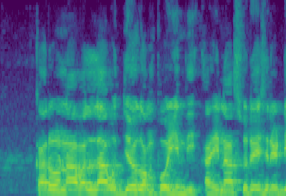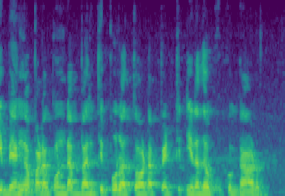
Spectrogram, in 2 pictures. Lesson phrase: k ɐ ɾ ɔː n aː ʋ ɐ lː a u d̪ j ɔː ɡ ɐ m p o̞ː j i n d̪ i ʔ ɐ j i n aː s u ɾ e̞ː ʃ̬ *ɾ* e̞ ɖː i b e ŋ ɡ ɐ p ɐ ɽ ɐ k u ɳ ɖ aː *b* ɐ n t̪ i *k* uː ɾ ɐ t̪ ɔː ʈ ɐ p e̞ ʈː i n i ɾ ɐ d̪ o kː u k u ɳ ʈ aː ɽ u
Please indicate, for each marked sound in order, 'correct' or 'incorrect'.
correct, correct, incorrect: p

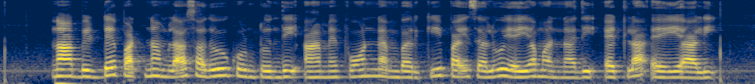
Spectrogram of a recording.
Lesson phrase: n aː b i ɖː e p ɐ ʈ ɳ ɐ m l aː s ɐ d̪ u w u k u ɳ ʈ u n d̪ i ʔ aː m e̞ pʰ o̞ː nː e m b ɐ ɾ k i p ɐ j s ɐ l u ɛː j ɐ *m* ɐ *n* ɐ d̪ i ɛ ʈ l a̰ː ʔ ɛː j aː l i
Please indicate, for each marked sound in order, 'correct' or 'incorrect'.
correct, incorrect: nː

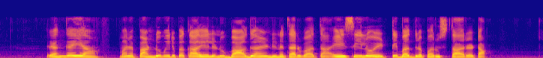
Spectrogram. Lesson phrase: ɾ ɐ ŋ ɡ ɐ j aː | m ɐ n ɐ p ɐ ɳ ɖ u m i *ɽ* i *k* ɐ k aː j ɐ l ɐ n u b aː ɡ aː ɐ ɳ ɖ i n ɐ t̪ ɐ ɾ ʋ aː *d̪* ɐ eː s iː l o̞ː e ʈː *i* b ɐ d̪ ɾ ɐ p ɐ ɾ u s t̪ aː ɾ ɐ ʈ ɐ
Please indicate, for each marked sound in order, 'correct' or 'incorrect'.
incorrect: ɾ, incorrect: p, incorrect: t̪, correct

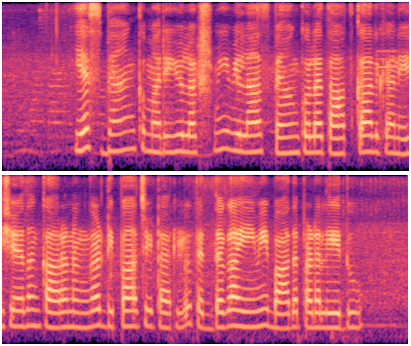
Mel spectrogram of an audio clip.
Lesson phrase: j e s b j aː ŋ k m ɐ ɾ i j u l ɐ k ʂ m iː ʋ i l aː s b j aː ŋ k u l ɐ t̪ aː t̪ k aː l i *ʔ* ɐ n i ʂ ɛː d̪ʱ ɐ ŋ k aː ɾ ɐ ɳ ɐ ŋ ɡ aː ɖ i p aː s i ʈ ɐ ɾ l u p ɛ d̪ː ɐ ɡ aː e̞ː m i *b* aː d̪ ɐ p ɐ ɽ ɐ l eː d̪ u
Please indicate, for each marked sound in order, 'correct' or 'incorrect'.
incorrect: k, correct

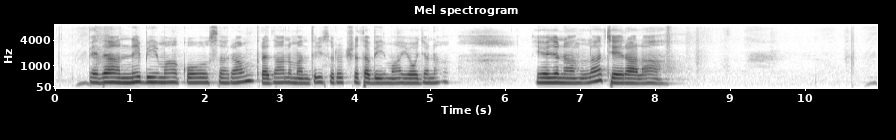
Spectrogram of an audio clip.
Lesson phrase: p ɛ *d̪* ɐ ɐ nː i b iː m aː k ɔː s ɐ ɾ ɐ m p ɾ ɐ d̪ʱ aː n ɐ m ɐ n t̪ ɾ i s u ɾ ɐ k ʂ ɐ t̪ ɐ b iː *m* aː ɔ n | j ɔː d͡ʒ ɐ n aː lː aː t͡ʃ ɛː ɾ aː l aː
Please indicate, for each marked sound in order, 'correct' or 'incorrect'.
correct, correct

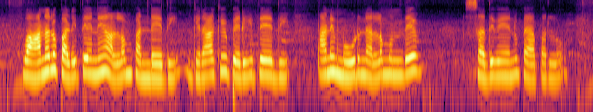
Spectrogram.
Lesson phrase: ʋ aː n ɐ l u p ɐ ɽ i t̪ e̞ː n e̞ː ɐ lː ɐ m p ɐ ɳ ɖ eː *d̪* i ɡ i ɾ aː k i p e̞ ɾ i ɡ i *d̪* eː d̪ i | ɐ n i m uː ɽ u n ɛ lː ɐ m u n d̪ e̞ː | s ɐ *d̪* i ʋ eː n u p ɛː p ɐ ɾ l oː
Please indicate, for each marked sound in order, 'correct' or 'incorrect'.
correct, incorrect: t̪, correct

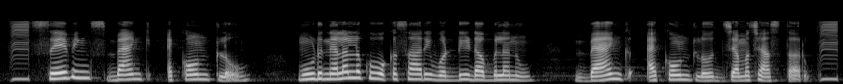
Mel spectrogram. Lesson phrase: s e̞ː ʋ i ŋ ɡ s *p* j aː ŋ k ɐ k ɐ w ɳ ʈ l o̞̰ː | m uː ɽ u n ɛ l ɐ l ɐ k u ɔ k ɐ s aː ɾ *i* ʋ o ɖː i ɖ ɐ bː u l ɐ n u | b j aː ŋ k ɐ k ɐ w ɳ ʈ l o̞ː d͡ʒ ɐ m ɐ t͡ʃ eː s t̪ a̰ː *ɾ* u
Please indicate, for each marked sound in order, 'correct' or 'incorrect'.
incorrect: b, correct, correct

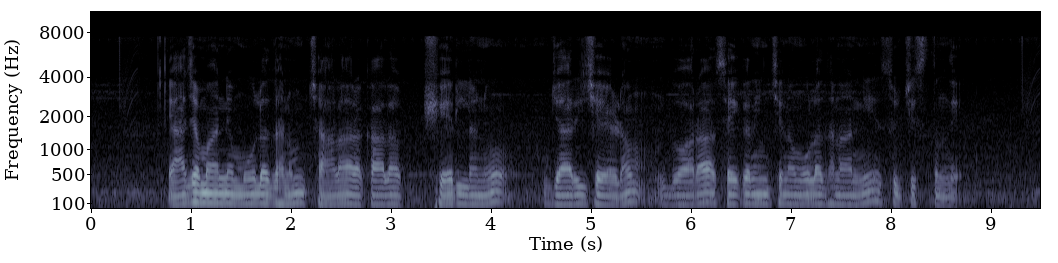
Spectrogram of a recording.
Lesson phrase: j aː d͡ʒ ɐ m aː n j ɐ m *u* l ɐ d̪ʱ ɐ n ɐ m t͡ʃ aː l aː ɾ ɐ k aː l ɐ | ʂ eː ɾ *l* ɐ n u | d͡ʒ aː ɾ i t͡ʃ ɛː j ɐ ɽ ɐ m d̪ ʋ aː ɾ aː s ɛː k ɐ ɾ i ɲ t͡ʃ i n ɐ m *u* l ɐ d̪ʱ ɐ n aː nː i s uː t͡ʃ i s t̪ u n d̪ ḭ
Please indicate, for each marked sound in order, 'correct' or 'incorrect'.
incorrect: uː, correct, incorrect: uː

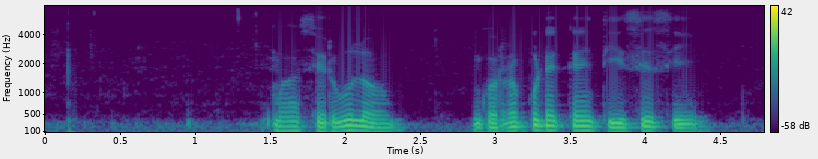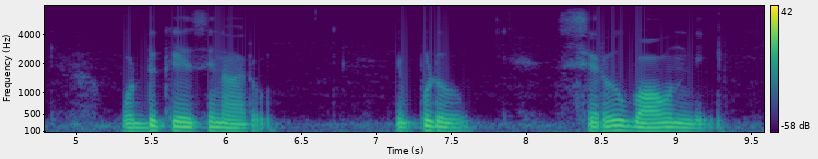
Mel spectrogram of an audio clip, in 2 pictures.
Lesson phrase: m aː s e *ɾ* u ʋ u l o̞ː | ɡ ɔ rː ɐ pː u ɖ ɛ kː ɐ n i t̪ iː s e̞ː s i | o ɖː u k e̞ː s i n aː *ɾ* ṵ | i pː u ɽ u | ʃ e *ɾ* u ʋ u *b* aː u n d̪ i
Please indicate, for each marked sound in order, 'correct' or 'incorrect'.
correct, correct, correct, correct

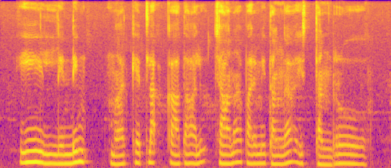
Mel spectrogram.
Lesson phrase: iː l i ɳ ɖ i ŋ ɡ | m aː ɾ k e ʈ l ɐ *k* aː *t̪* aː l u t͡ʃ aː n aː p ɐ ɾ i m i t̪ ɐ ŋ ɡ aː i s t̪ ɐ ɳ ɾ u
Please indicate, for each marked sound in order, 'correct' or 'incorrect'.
correct, correct

